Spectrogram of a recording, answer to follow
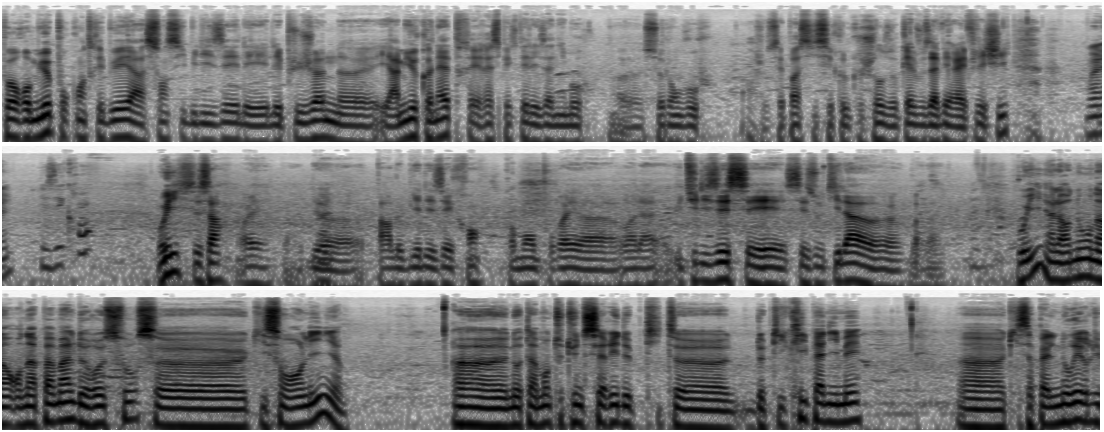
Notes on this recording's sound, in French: Une table ronde enregistrée le 17 juin dernier lors de la Vegan Place de Tours. Lors de la dernière Vegan Place de Tours.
